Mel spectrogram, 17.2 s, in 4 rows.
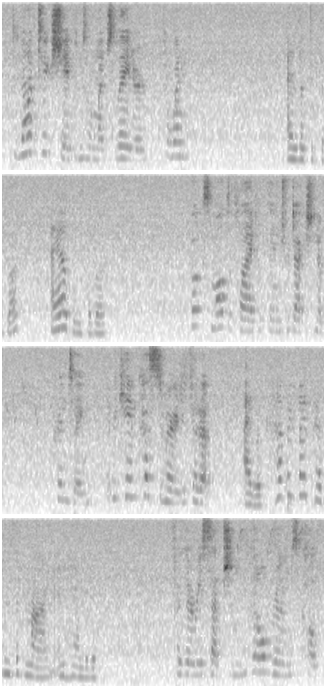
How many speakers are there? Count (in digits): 2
